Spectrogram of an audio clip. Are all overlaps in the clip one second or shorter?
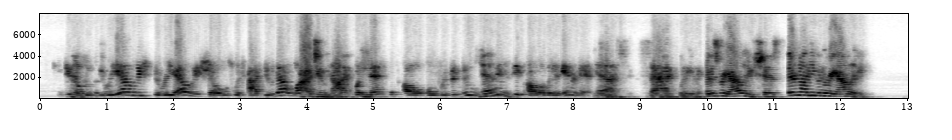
Yes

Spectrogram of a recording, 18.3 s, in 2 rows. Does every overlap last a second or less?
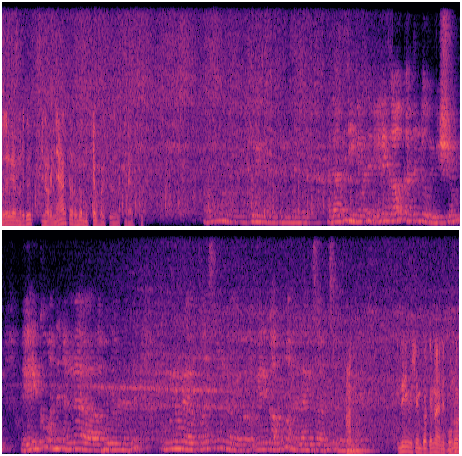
Yes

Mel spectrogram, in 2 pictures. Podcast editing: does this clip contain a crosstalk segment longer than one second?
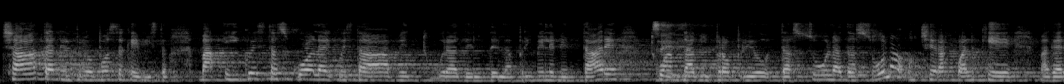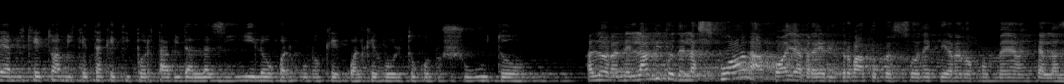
No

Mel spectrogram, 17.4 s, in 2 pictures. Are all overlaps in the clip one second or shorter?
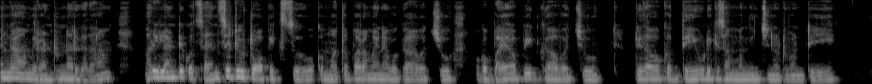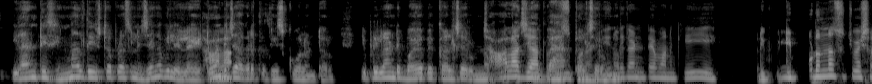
No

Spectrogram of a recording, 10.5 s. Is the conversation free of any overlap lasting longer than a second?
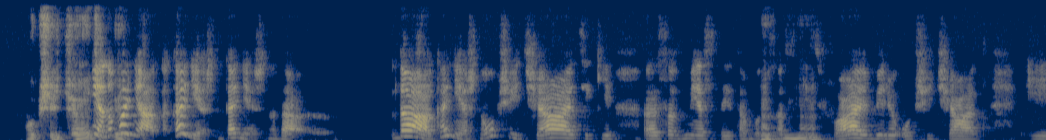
Yes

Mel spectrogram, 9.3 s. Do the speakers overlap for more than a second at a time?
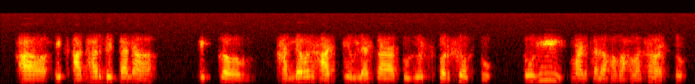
No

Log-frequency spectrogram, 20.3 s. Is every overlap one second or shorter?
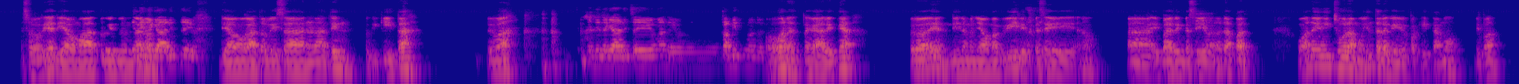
Yes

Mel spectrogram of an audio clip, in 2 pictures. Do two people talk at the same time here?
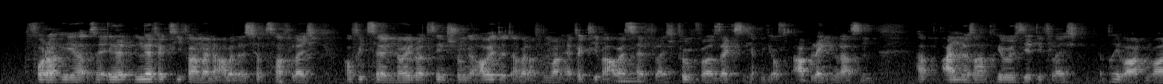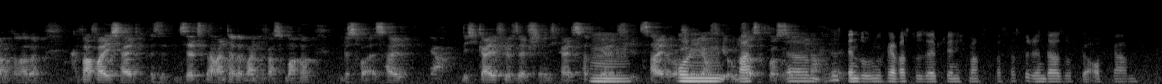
Yes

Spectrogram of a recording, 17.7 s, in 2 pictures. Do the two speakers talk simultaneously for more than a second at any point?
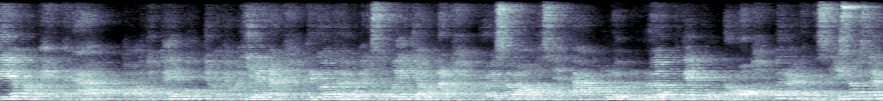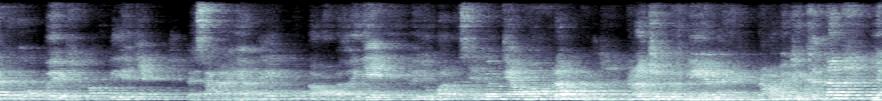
No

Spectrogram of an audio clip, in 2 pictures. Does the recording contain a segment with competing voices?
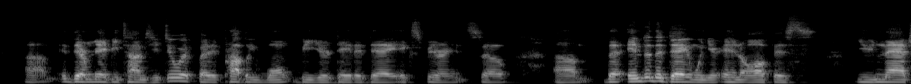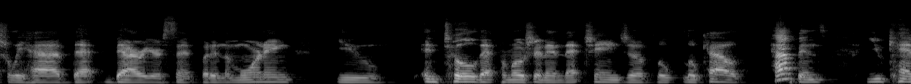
No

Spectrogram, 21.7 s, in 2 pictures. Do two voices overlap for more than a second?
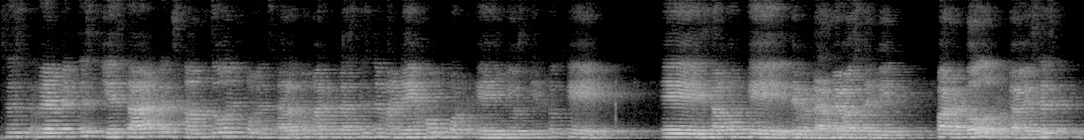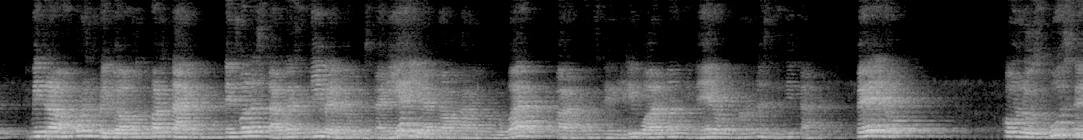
No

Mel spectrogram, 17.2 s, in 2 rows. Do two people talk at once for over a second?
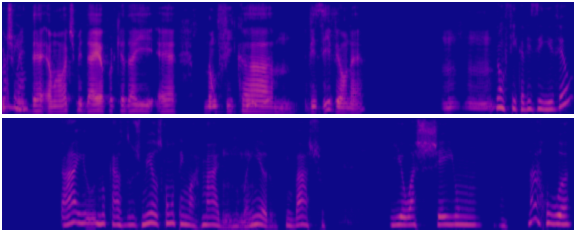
No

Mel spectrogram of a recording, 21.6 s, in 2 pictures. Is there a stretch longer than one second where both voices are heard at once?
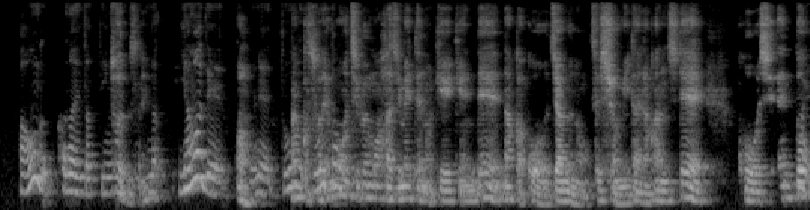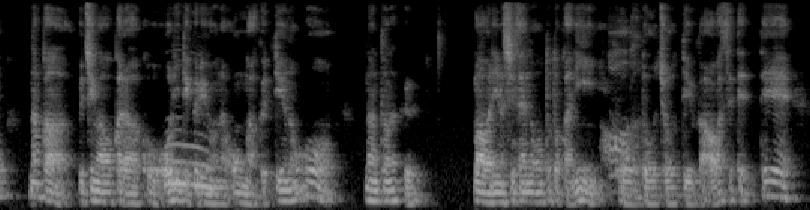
Yes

